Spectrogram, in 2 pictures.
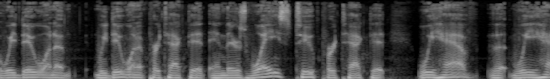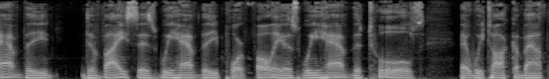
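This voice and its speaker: A man with a low, very creaky voice, scratchy as if his throat is worn from talking. He speaks as a financial coach in casual radio talk, circling back and repeating phrases as he goes. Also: no echo, clean studio sound. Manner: rambling, repeats and restarts phrases. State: scratchy, slightly hoarse voice from much talking. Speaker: financial coach, show regular.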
